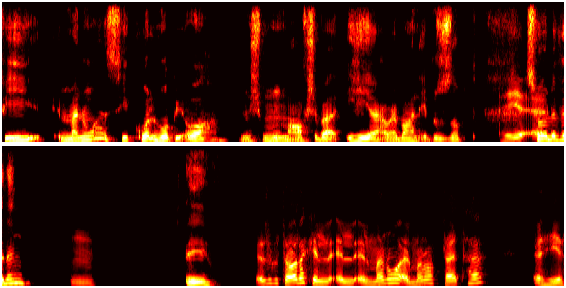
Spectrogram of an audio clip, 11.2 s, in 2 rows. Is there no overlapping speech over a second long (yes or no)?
yes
